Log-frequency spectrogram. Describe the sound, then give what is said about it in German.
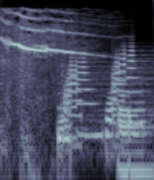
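A unicorn party popper goes off during New Year's Eve celebrations: a high whistling tone slides downward, then two loud crackling bursts follow, the second ringing out with a buzzy, rumbling tail. No one talks. “Darauf ein Einhornpopper.”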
